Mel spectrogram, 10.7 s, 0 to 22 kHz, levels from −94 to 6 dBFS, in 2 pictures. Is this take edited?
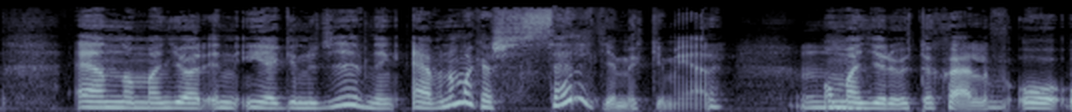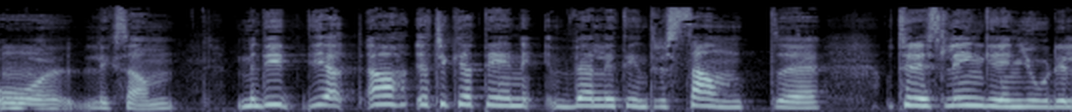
no; 0 cuts

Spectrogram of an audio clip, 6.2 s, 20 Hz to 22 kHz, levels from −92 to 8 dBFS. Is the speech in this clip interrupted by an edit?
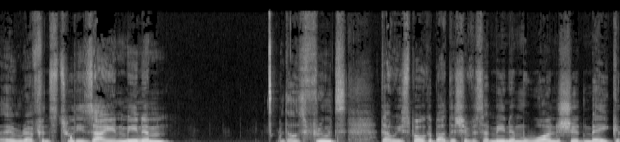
no; 0 cuts

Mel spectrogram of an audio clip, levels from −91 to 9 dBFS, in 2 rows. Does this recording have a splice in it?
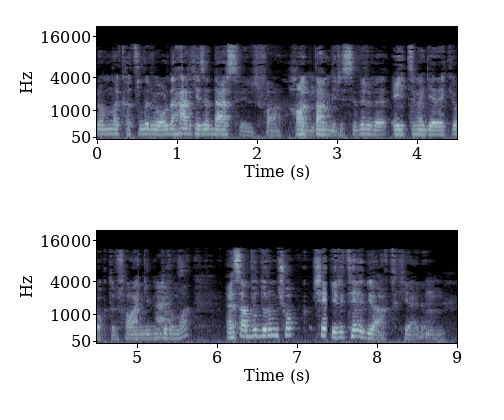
yes; 2 cuts; at 6.8 s, 7.4 s

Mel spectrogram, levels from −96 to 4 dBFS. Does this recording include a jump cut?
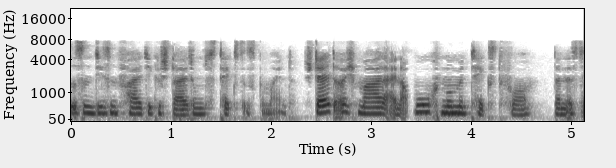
yes; 2 cuts; at 2.3 s, 3.3 s

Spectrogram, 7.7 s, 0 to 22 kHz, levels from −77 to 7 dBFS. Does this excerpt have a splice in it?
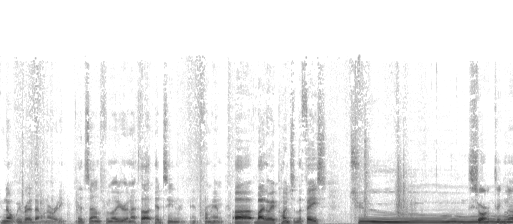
yes; 2 cuts; at 2.3 s, 3.4 s

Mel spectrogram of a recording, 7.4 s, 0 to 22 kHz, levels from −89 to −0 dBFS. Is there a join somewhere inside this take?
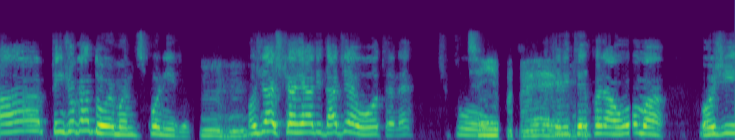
yes; 1 cut; at 1.9 s

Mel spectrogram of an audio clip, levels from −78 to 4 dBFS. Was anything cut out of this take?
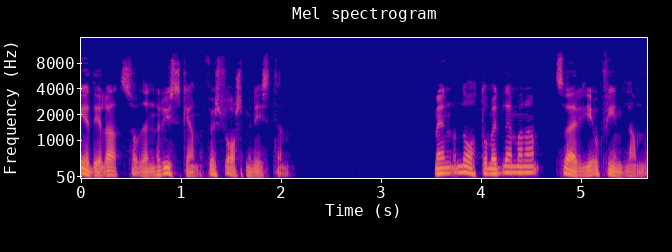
yes; 1 cut; at 3.7 s

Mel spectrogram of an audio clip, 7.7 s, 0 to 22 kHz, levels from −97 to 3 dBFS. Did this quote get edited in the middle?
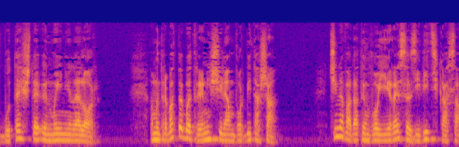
no; 0 cuts

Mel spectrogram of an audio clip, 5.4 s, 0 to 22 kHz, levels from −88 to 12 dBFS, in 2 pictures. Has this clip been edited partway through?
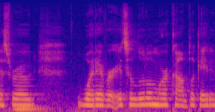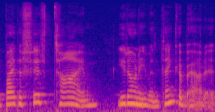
no; 0 cuts

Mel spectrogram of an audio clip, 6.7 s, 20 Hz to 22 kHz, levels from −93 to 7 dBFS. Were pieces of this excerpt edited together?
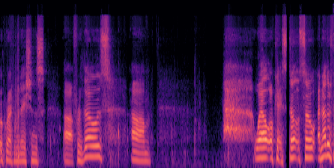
no; 0 cuts

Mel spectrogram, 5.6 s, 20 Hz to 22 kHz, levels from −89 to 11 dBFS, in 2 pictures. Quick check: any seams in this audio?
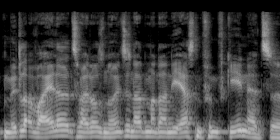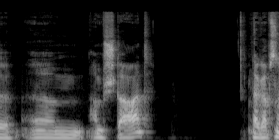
no; 0 cuts

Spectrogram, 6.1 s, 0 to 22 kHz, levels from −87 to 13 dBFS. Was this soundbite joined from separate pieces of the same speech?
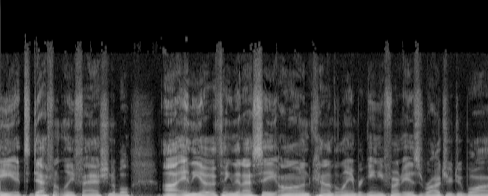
no; 0 cuts

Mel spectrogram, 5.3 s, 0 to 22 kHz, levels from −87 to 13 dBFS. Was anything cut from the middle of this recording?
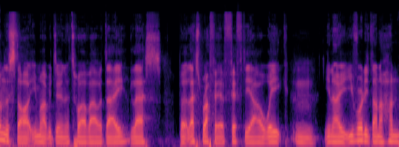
yes; 1 cut; at 1.8 s

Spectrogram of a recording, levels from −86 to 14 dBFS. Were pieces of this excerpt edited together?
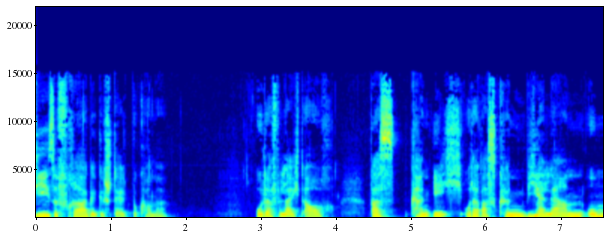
no; 0 cuts

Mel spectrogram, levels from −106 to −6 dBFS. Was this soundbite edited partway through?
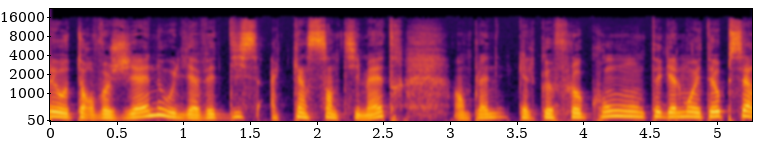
no; 0 cuts

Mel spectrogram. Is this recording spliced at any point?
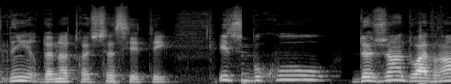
yes; 2 cuts; at 2.4 s, 3.4 s

